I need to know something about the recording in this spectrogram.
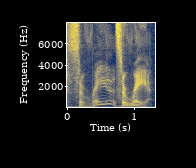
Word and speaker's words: Saraya: Then they're doing a new wave with, let's see, Paige, who is known as Saraya, or Saraya.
